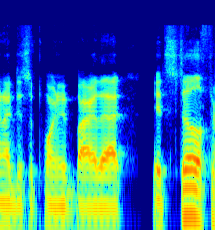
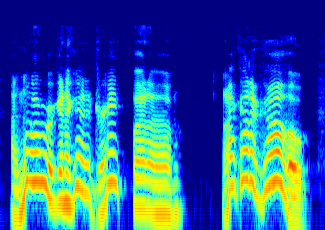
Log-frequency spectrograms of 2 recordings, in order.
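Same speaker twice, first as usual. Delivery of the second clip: put-on nervous voice, very high-pitched and swooping; 11 semitones higher than usual. Retelling a friend's words after the cinema outburst: imitating a nervous friend. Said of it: "my man here got nervous".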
